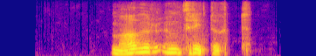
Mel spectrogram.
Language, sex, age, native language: Icelandic, male, 50-59, Icelandic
